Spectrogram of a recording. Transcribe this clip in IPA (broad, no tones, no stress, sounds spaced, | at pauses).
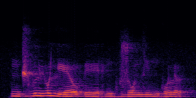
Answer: n d͡ʒ o̤ l y o̯ lʲ ɛː o̯ ʔ eː ɾ ɛ̤ ŋ ɡ o̤ z o n z i ŋ ɡ o l ə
